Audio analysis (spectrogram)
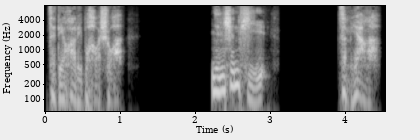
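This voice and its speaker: Guy reading as earnest researcher in an audiobook, polite but pushy, husky lively voice. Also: lowish voice, unhurried, dry recording, clean studio sound, exaggerated voice. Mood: earnest, urgent. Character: earnest male researcher, respectful, urgent.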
